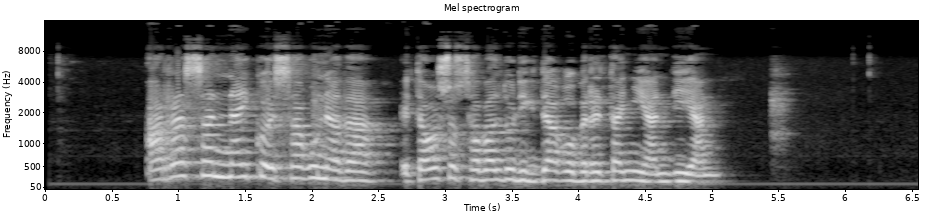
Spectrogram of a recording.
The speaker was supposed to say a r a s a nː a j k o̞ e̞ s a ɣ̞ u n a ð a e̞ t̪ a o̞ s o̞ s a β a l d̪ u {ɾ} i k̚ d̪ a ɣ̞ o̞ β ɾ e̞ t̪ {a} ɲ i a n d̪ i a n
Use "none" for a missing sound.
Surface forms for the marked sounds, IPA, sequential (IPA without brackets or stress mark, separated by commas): ɾ, a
